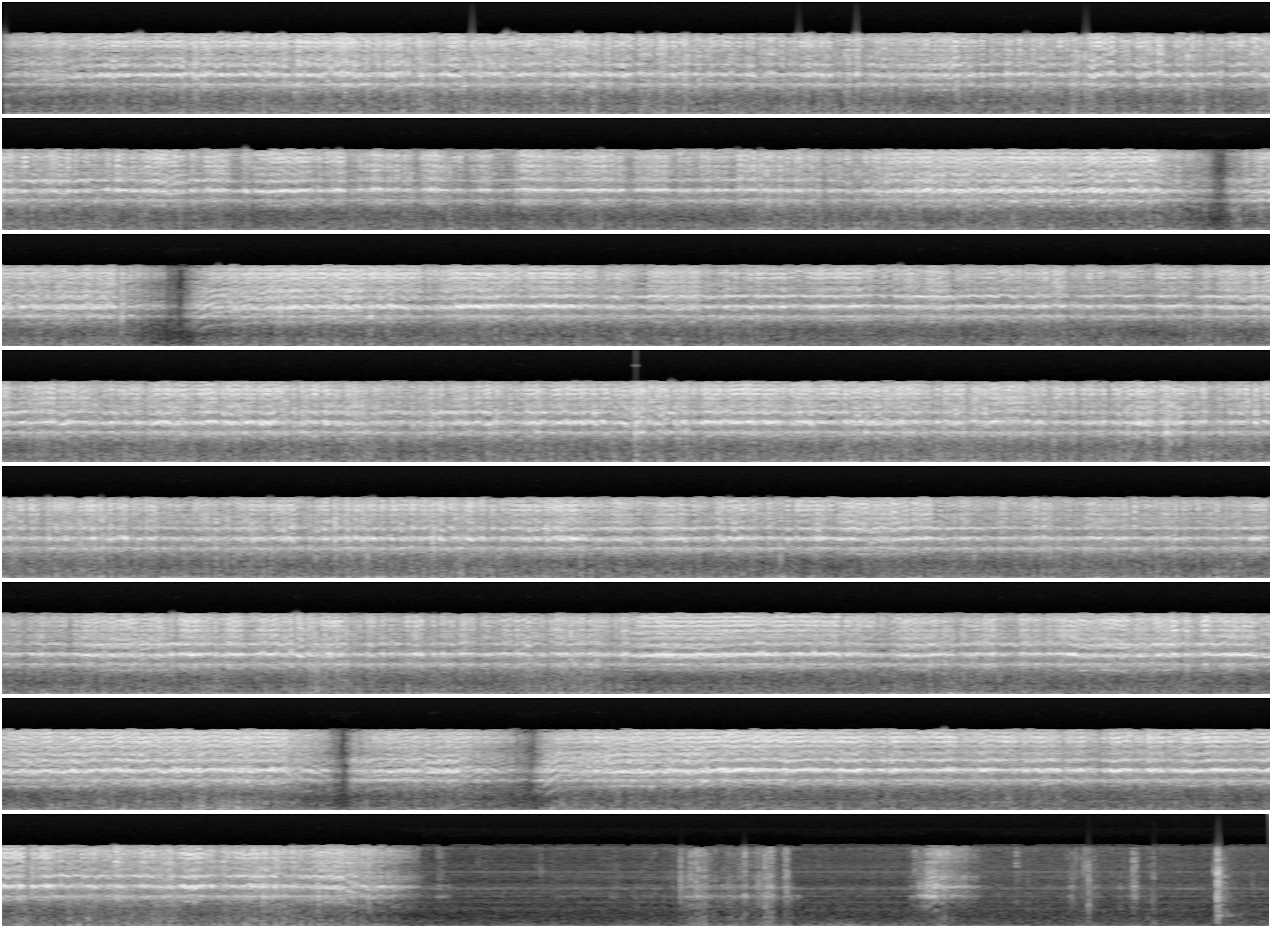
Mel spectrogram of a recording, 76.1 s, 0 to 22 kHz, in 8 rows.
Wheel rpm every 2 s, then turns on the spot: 200, 240, 230, 220, 230, 220, 230, 230, 200, 130, 150, 230, 230, 230, 230, 230, 230, 230, 240, 230, 230, 220, 230, 240, 230, 230, 220, 220, 210, 150, 120, 220, 240, 230, 160, 10, 20, 0.
70-72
